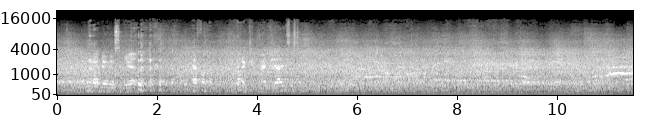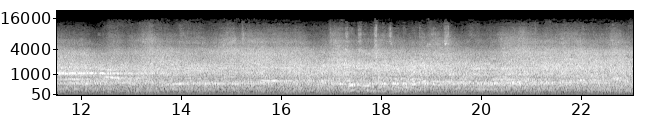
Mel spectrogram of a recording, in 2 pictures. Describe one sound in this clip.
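The sound echoes around a large, hard-walled rink.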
